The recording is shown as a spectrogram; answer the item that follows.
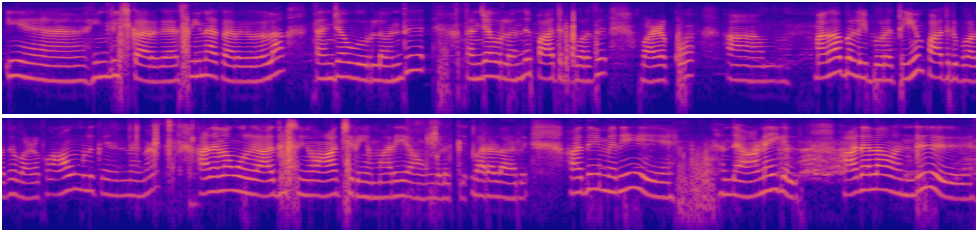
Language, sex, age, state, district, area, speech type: Tamil, female, 18-30, Tamil Nadu, Kallakurichi, rural, spontaneous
